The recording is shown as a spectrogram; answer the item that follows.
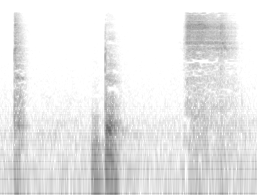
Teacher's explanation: Alveolar sounds are produced with the tongue at or near the ridge, right behind the upper front teeth, such as t, d, s.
